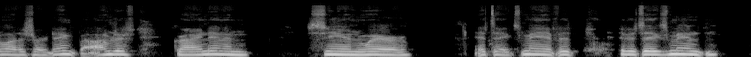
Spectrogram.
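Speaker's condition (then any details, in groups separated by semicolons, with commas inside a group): Cerebral palsy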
